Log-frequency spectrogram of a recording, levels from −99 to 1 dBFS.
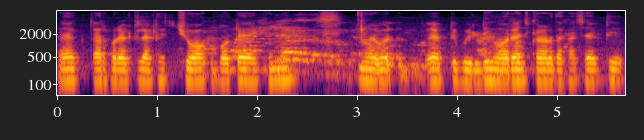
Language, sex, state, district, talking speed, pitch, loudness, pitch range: Bengali, male, West Bengal, Malda, 145 wpm, 125 Hz, -18 LUFS, 120-125 Hz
